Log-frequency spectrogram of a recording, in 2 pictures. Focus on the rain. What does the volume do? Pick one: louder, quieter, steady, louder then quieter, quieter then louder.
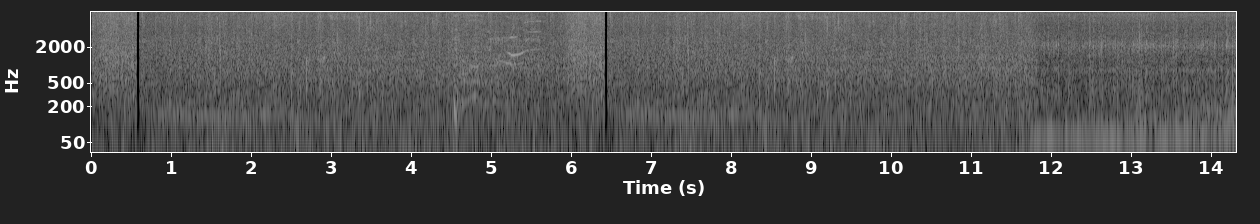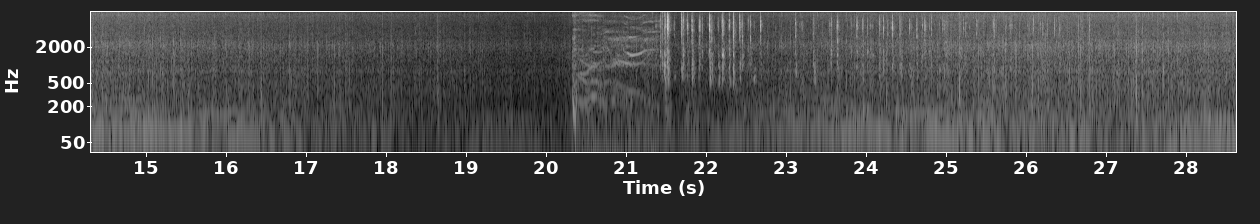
quieter then louder.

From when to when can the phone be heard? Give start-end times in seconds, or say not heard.
not heard.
